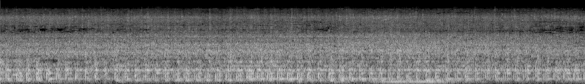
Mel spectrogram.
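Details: Opel Omega A, dual-mass flywheel, gearbox separated, release bearing not touching: idling petrol engine with a steady rapid knocking from the flywheel area; flywheel suspected, not confirmed.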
